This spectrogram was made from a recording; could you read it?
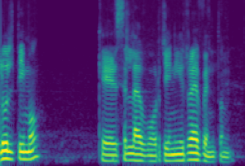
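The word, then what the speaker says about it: Reventón: Según los desarrolladores, según los que presentan el programita este de Top Gear en la BBC de Londres, no se pronuncia, se escribe con V, pero no se pronuncia con V, o sea, no se pronuncia Reventon, se pronuncia Reventon.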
